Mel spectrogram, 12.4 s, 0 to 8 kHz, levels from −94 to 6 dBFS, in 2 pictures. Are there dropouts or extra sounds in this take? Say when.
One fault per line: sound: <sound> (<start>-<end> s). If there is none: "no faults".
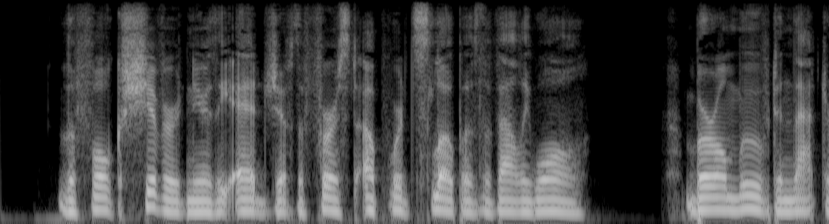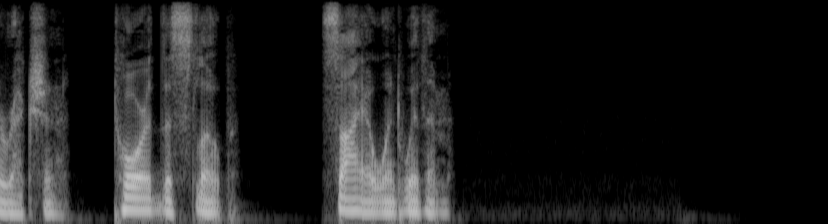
no faults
